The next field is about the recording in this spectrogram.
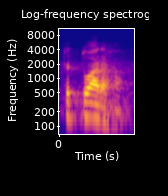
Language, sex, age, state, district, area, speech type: Sanskrit, male, 60+, Karnataka, Udupi, rural, read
